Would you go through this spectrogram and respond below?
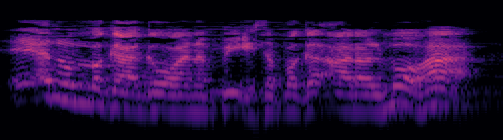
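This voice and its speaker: Casting: demanding Filipino dad, nagging, high sharp voice with big swoops, radio drama over music. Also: male voice, lively intonation, fast talker, muffled recording. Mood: stern, exasperated. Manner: nagging, emphatic. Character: stern, demanding middle-aged father scolding his son.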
